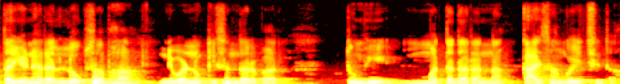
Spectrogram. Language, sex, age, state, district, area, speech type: Marathi, male, 30-45, Maharashtra, Ratnagiri, urban, spontaneous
